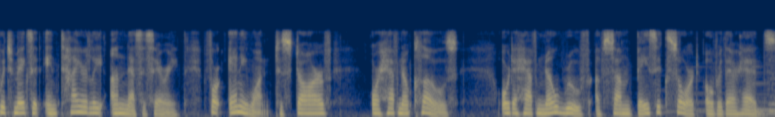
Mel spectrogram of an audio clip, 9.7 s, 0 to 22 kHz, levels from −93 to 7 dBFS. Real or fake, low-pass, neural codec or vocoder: real; 7.2 kHz; none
